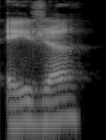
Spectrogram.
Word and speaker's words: Aja: Say it, Aja. Apparently, that is how you say it.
